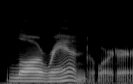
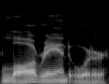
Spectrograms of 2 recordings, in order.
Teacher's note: that intrusive R often pops up in non-rhotic accents like British English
